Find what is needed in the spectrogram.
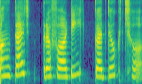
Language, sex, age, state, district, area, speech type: Kashmiri, female, 18-30, Jammu and Kashmir, Kupwara, urban, read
